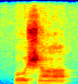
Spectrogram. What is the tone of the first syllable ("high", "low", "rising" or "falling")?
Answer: low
